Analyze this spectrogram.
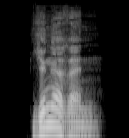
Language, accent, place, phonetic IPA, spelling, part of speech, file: German, Germany, Berlin, [ˈjʏŋəʁən], jüngeren, adjective, De-jüngeren.ogg
- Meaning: inflection of jung: 1. strong genitive masculine/neuter singular comparative degree 2. weak/mixed genitive/dative all-gender singular comparative degree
